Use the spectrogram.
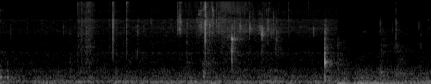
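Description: Whole cumin seeds and bay leaves crackle and sizzle in hot oil in a home kitchen, a steady close frying hiss with scattered sharp pops and no talking.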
